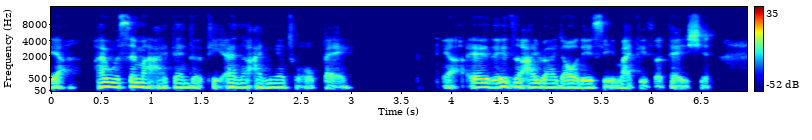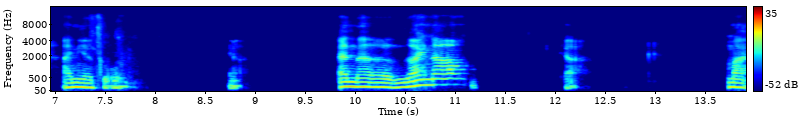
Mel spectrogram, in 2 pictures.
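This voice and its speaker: Pausing long and often at a fairly slow pace, a woman with a Chinese accent speaks in a very deep, low pitch that is somewhat breathy, with ordinary pitch variation. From Taiwan or China (Chinese-speaking). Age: 60s. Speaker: doctoral candidate. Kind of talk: dissertation defense Q&A. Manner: halting.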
